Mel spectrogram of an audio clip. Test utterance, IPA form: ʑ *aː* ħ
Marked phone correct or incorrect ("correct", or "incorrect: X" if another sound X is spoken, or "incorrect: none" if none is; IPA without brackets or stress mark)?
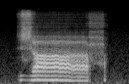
correct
